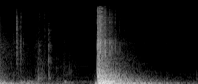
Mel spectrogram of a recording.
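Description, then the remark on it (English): A door slams shut with one loud, heavy bang, its boom fading over about a second, after a few faint knocks and shuffles just before. “Schneider points at the door. Out! Get out!”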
